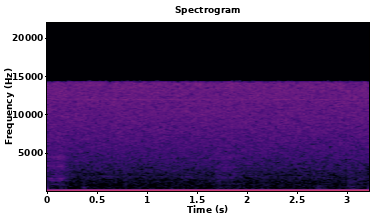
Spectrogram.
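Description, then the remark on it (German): A pure, low-pitched sine wave tone hums on its own as its amplitude is changed, swelling slightly at the start and then holding a fairly even loudness throughout, with no voices or other sounds. “Und wir können aber an dieser Sinuswelle ein paar Sachen verändern. Wir können zum einen die Amplitude verändern.”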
